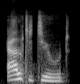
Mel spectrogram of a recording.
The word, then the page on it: altitude: Indian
